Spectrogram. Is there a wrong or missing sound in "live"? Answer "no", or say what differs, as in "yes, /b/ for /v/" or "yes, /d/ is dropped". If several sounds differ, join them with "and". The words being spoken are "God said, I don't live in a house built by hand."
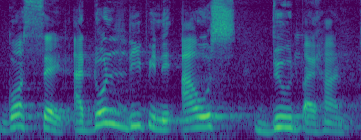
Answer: yes, /p/ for /v/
